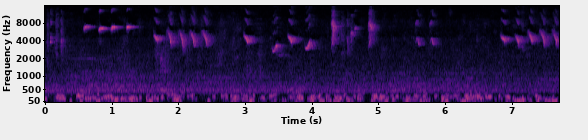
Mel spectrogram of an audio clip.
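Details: Young caged brown-throated sunbird (konin) learning to sing: high, thin chirps and short twittering phrases in quick clusters, some sweet whistled notes, over a low steady indoor rumble.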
